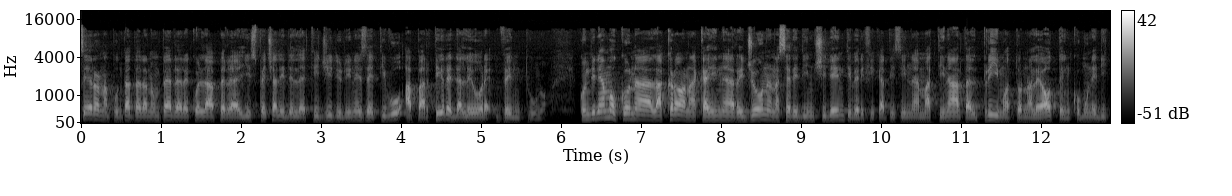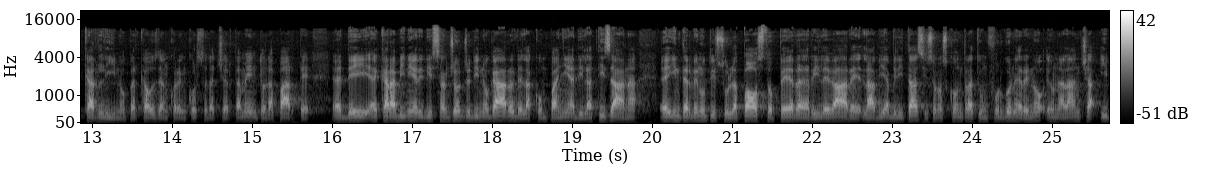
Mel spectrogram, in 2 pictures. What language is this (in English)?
Italian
